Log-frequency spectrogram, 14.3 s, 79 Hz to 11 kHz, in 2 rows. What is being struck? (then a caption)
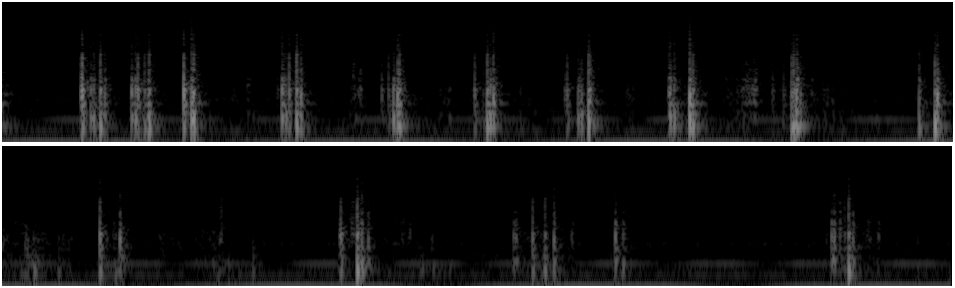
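Large printed cardboard box. Fingertips tap and scratch the top surface of a large, hollow, printed cardboard PS4 box, making soft, dull, hollow thunks at an irregular pace over a steady low hum. Each tap dies away almost instantly, with faint scratchy rustles between the hits.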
